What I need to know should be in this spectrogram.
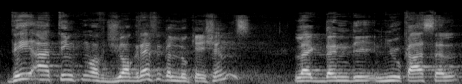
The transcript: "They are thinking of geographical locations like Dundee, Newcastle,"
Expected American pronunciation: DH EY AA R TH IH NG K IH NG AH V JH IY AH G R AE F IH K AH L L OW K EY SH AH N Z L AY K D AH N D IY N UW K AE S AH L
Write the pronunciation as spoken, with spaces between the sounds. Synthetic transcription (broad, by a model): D EY AA R T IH NG K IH NG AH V JH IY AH G R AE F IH K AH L L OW K EY SH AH N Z L AY K D AH N D IY N UW K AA S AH L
